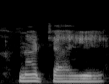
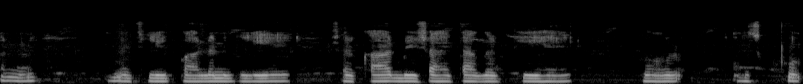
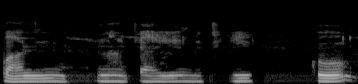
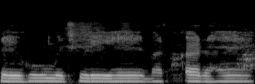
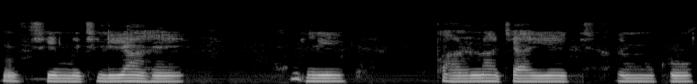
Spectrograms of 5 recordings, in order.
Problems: low volume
